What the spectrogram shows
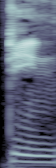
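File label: "din", Cantonese, low tone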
